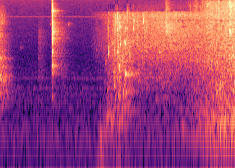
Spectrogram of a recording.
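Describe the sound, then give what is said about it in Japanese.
After a soft click, warm carbonated water begins gushing from a shoulder-height spout of a bath unit, with a fizzy, hissing rush, steady, swelling a little louder toward the end. No voices. “肩湯っていうのかな。温泉みたいだね。あ、出てくるお湯、炭酸水にもできるんだ。”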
